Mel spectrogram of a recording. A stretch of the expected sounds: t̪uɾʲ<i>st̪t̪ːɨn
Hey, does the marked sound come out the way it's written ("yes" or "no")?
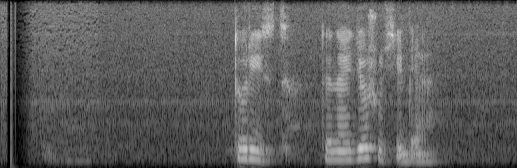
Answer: yes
